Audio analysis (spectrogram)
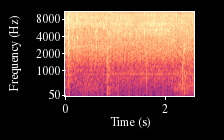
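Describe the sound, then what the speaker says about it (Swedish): Cabbage rolls frying in a pan for a Swedish home-style dish, a steady close sizzle with a few brief spattering pops, no talk. "Så, må du steka här i lugn och ro."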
